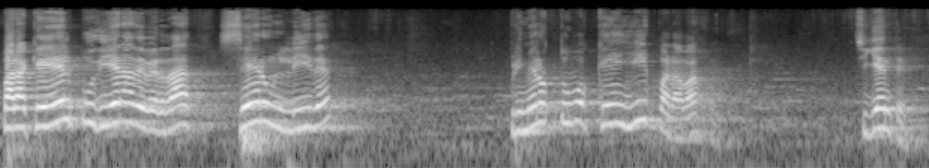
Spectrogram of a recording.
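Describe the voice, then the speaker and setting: A man's voice: very high-pitched, slow pace, long pauses. A young man preaching as a guest preacher in a church, asking the congregation questions and answering them himself. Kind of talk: sermon. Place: church sanctuary. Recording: echoey hall with long reverb.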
